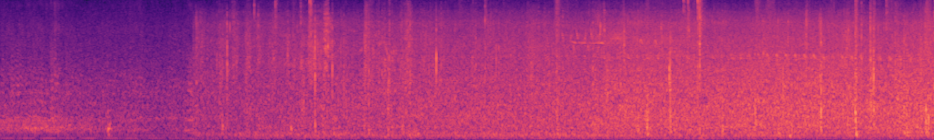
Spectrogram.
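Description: Rustling and crackling in dry leaf litter and brush, full of small sharp snaps. It is faint at first, swells about three seconds in, and grows slowly louder after that.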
